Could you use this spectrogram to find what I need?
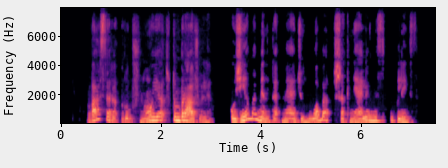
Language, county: Lithuanian, Klaipėda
